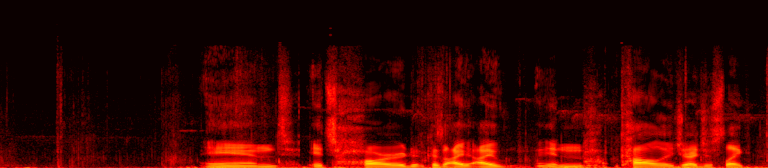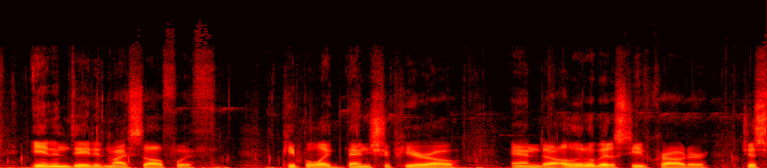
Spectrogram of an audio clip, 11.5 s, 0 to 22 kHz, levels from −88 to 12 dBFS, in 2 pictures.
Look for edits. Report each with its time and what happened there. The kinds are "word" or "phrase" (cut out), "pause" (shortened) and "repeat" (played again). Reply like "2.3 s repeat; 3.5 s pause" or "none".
none

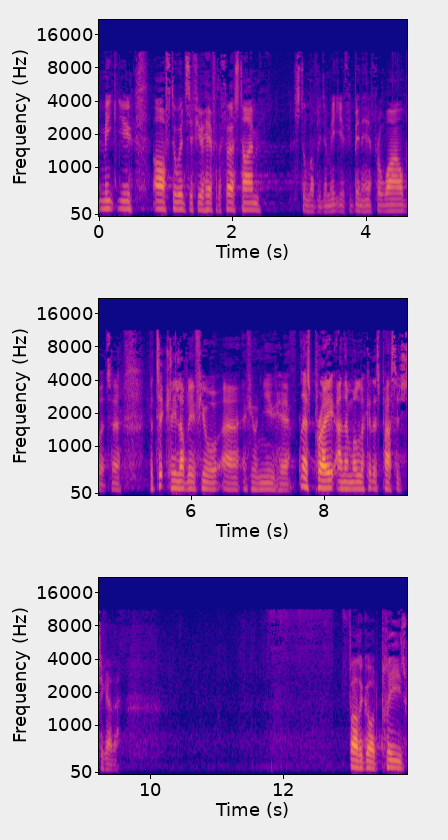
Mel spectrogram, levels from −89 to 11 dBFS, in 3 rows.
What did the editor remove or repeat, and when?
7.6 s pause

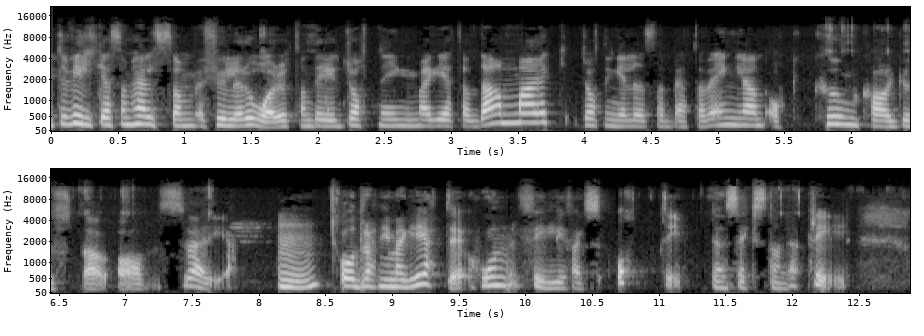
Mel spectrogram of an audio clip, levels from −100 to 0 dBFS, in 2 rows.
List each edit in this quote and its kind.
none

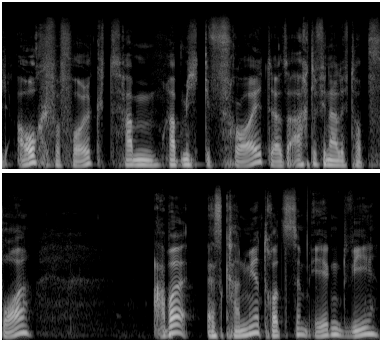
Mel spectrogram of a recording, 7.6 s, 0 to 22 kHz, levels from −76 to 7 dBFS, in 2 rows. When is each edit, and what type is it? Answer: 3.5 s word

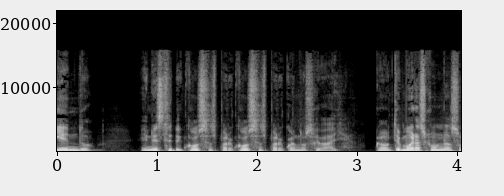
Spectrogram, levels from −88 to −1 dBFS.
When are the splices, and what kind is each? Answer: 1.2 s word; 1.8 s repeat; 3.1 s pause

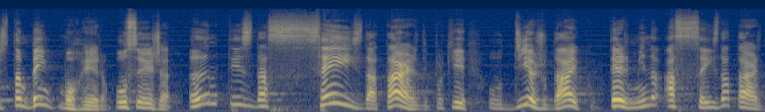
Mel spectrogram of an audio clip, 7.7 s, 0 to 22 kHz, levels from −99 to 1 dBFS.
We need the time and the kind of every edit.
1.1 s pause; 1.8 s pause; 6.0 s pause

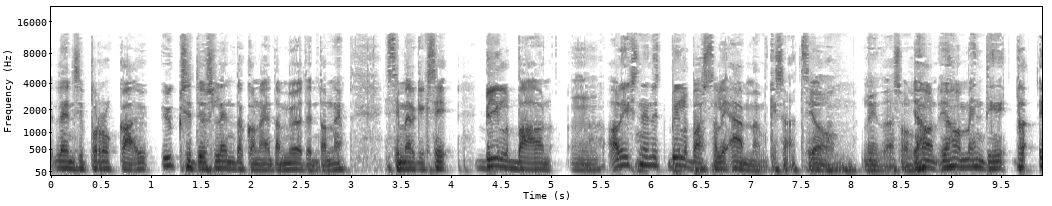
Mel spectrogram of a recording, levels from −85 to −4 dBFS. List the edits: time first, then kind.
4.2 s pause

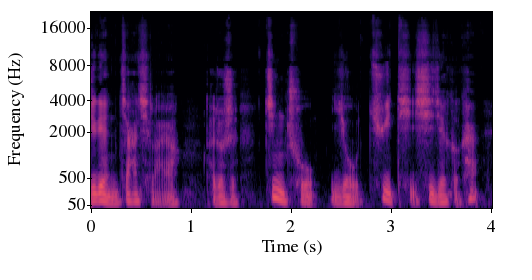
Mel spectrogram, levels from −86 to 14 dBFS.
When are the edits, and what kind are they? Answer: 2.3 s pause

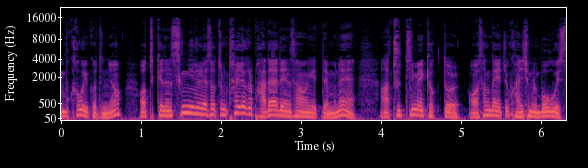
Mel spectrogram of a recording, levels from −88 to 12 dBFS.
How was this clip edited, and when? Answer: none

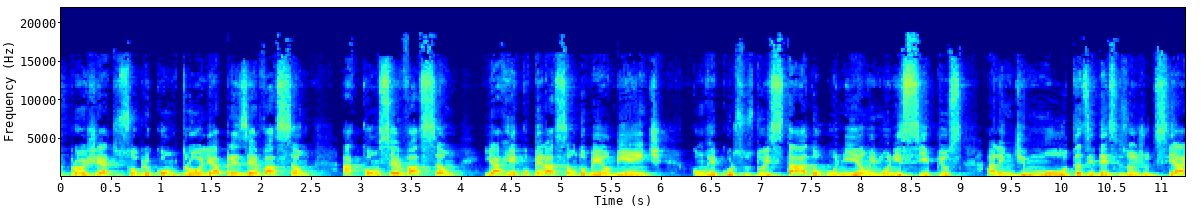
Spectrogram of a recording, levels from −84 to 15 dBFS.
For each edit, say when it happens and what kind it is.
none

